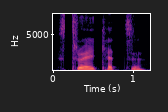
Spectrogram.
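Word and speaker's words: Stray Cats: 스트레이 캣 스트라트 들으셨어요. 아. 이게 스트라트 어 아니, 스테이크 왜 이렇게 발음이 안 되죠? 스트레이 캣츠.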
